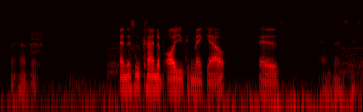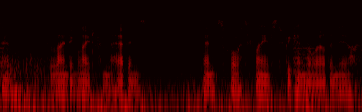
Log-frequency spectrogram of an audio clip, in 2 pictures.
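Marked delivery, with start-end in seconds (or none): 4.8-10.7 whispered murmur, very quiet, barely audible. Voicing a man heard as the players get closer: whispering to himself. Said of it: "this man kind of whispering to himself".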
